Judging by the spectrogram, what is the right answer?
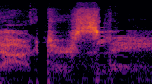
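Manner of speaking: soft, hushed, barely voiced whisper. Showing how hearing a movie title makes one want to say it: whispering. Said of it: "I wanna whisper it".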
